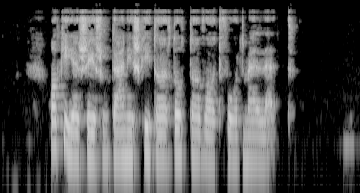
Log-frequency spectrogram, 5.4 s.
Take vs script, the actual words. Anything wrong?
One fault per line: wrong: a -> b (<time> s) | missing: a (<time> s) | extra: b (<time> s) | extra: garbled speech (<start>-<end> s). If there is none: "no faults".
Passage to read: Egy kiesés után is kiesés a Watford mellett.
wrong: Egy -> A (0.7 s)
wrong: kiesés -> kitartott (2.1 s)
